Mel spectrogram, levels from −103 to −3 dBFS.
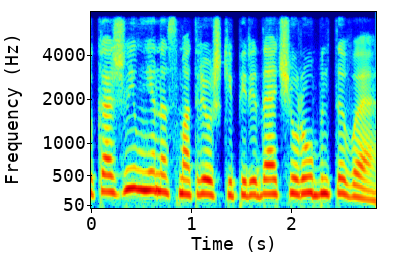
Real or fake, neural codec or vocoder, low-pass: fake; codec, 16 kHz, 1 kbps, X-Codec, HuBERT features, trained on LibriSpeech; 7.2 kHz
